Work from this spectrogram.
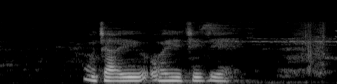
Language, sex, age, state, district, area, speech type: Hindi, female, 45-60, Bihar, Begusarai, rural, spontaneous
